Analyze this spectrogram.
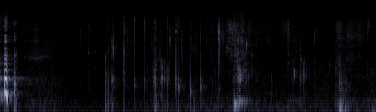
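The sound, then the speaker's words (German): A sip of a drink: a brief knock at the start, then a run of soft wet mouth clicks and swallowing noises, faint throughout. “Ach, Entschuldigung, ich muss immer einen Schluck trinken.”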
